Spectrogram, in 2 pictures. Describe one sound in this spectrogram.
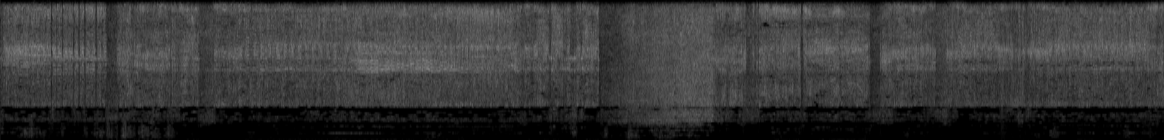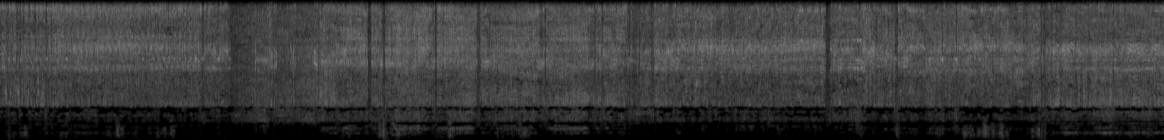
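An angle grinder whines at high speed as it grinds metal.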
